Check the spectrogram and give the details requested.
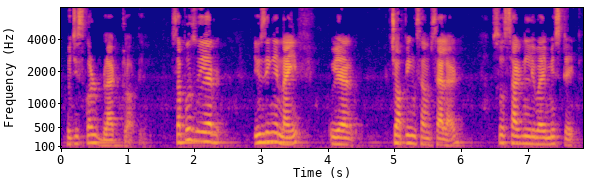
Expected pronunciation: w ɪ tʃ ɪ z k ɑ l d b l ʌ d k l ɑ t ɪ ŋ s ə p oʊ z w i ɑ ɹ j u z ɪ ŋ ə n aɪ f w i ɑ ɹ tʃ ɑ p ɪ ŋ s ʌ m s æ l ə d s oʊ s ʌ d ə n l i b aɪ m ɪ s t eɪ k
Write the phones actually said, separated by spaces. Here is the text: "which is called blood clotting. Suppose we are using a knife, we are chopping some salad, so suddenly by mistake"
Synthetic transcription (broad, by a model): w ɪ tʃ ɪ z k ɑ l d b l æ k l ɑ t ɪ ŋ s ə p oʊ z w i ɑ ɹ j u z ɪ ŋ ə n aɪ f w i ɑ ɹ tʃ ɑ p ɪ ŋ s ʌ m s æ l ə d s oʊ s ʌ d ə n l i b aɪ m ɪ s t eɪ k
